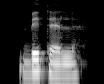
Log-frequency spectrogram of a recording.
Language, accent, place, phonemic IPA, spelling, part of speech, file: French, France, Lyon, /be.tɛl/, bétel, noun, LL-Q150 (fra)-bétel.wav
- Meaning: betel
